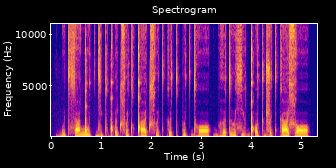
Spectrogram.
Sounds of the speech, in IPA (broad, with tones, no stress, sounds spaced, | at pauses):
ɓ u˨ tʲ s a˨ ŋ͡ǃ u˨ tʲ dʲ ɯ˨ tʲ ǃʼ ə˦ t͡ɕʰ ɵ˦ tʲ ǃ a˨ t͡ɕʰ ɯ˦ tʲ k ə˦˨ tʲ p ɯ˦ tʲ dʱ ɔ˦ | bʱ ə˦ t ɯ˦ sʲ ɯ˨ ǃʼ ɔ˨ tʲ ɖ͡ʐ ə˨ tʲ k a˦ ɕ ɔ˦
